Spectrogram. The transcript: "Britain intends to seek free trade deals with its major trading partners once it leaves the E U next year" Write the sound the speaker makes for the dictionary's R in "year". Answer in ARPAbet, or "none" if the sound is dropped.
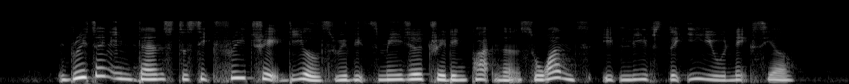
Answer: L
